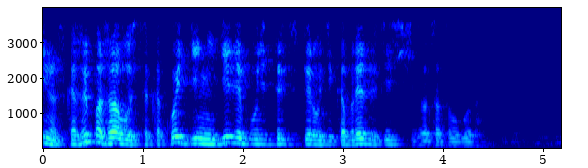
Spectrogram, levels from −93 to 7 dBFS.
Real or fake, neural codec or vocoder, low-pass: real; none; 3.6 kHz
